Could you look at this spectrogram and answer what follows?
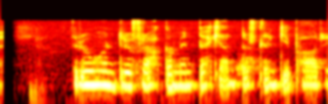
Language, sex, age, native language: Icelandic, female, 11, Icelandic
